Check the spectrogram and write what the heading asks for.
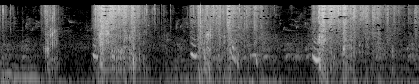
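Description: A small dog snarling and yapping at a larger dog in about four harsh, short bursts, guarding its prize.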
